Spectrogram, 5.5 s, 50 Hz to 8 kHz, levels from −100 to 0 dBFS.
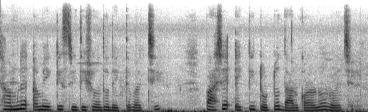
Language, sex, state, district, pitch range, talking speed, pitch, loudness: Bengali, female, West Bengal, Cooch Behar, 185-240 Hz, 140 wpm, 205 Hz, -15 LUFS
